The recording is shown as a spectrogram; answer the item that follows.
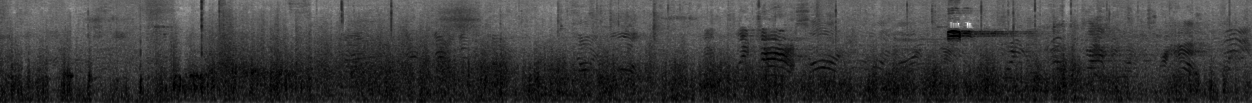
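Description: Many overlapping voices calling and shouting during a lacrosse game, with wind buffeting the microphone. A short, steady, high whistle blast sounds about two-thirds of the way in.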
